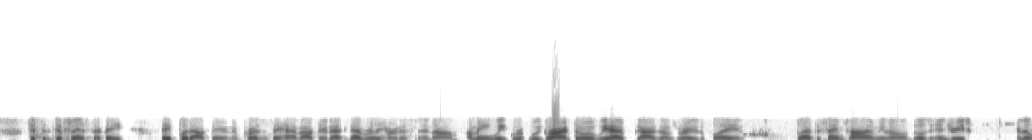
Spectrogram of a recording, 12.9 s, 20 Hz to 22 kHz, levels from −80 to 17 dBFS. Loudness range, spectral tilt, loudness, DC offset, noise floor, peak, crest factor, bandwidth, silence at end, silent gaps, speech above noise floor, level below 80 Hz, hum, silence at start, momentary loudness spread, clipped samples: 5 LU; -7 dB/octave; -24 LUFS; under 0.1%; -45 dBFS; -2 dBFS; 22 dB; 7 kHz; 0 s; none; 21 dB; -74 dBFS; none; 0 s; 14 LU; under 0.1%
